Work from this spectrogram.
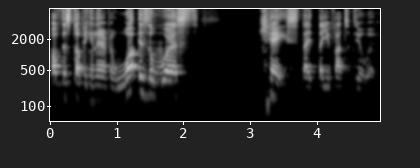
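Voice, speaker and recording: A man's voice: on the high side, a little fast, a little mellow. A man hosting a casual podcast chat, laid-back and slangy, who keeps chiming in with "yeah". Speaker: podcast host.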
